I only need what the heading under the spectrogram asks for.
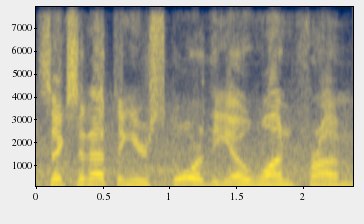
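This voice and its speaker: A fairly high-pitched man calls a baseball game play by play in short, live phrases. A loud wash of outdoor-like noise runs behind his voice. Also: normal speed. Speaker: baseball play-by-play announcer, host. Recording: very noisy outdoor-sounding ambience behind.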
